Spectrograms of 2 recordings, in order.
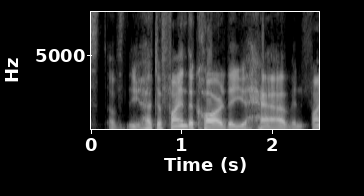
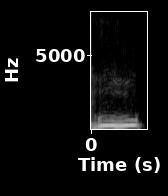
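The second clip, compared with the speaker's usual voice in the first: mock wife's coo; 4 dB louder than usual. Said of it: "So she would, like".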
